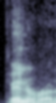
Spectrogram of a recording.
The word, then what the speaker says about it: FINRA: FINRA.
